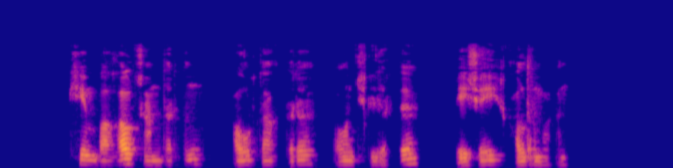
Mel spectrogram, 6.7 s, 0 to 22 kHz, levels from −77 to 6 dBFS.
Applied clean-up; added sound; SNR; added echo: none; none; none; none.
